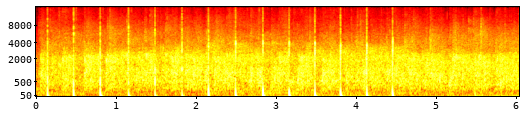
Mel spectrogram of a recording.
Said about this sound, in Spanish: un fuerte aplauso.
